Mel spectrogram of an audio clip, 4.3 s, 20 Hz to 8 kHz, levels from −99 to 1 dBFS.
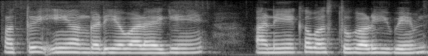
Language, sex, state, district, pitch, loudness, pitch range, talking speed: Kannada, female, Karnataka, Bidar, 220 Hz, -16 LUFS, 210-230 Hz, 100 wpm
